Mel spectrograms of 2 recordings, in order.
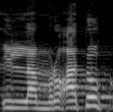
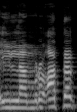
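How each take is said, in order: First: The last word ends with a 'u' vowel. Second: The last word ends with an 'a' vowel. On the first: The word is read as a substitute for the subject. "Kalau badal kan?" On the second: The word is read as the excepted item. "berarti apa? Al mustatna"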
